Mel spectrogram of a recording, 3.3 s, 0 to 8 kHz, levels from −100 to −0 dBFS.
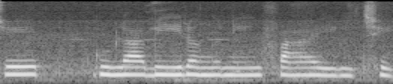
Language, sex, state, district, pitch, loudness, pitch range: Gujarati, female, Gujarat, Gandhinagar, 230 Hz, -15 LUFS, 220-235 Hz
